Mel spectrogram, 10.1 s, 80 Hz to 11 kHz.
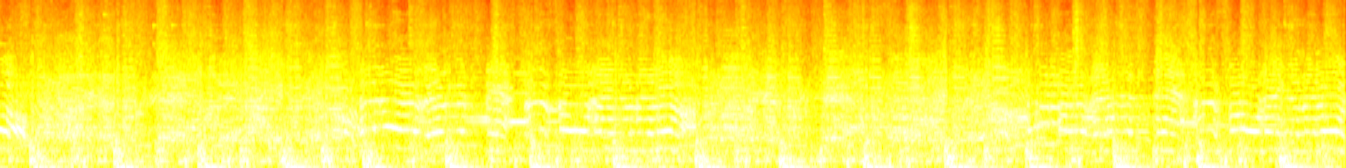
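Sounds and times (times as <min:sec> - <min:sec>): crowd chanting: 0:00.0 - 0:08.7
amplified voice calling: 0:00.0 - 0:10.0
bass and snare drums beating: 0:00.0 - 0:10.0.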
